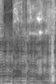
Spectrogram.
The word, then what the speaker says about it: esophageal: And I guess it manifests itself in I had a esophageal problems, which I was incorrectly pronouncing for a long time. – Esophageal. – I always thought it was esophageal. – Yeah. We were wrong.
